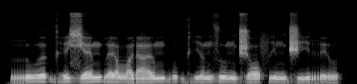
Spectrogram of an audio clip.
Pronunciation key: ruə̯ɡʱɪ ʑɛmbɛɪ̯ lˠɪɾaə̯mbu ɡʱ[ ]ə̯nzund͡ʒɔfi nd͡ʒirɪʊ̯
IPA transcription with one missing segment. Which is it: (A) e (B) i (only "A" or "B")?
B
